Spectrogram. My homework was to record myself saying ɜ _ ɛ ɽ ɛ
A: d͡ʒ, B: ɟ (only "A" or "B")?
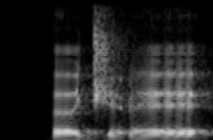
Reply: A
